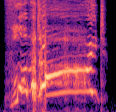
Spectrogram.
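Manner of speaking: very high, slow, loud scared cry; high drawn-out panicked shout; frightened shout. Acted. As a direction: wail out in fear. Both frightened, shouting together.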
